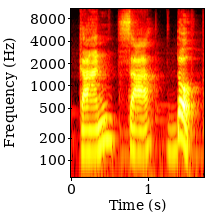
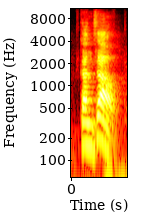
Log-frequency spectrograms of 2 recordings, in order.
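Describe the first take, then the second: First: The D sound is pronounced fully. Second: The D sound is softened or dropped. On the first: This is how the word is expected to sound. "You expect cansado" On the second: This is how some speakers say it in real life. "some speakers say something closer to cansado"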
